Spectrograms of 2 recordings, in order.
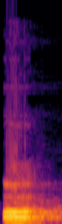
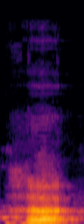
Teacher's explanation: Bedanya a tidak keluar nafas, ha keluar nafas.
